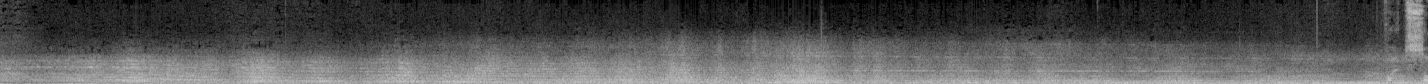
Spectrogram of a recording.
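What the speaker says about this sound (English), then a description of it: "So there goes a Ryanair" A Ryanair jet airliner takes off at Manchester Airport, a loud, steady roar of jet engines that holds strong throughout, with a person talking over it.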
